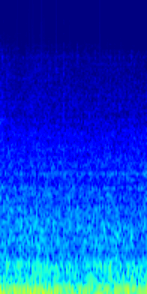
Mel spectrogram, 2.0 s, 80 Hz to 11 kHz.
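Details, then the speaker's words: 1992 Dodge Dakota V8 with a new Spicer U-joint replacing the failing one, cruising at about 40–45 mph: steady low engine and road rumble, no clunks or knocks; driveline is smooth and normal after the repair. "It's reading 50, so it's really 40 45. I don't hear anything crazy. Do you?"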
